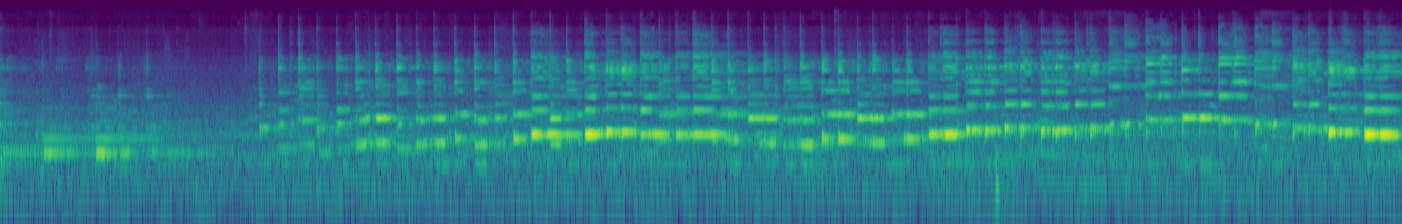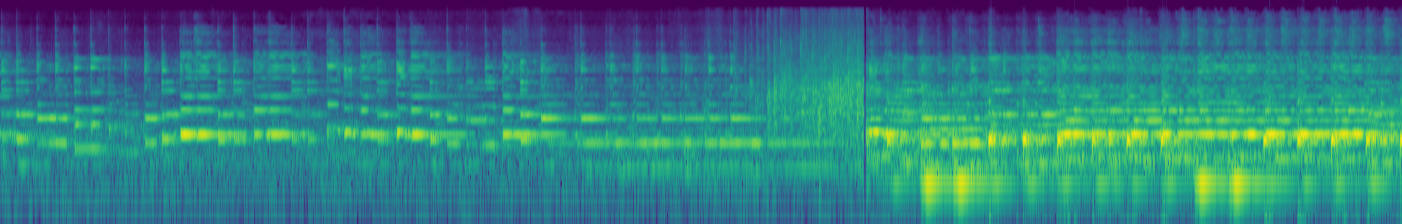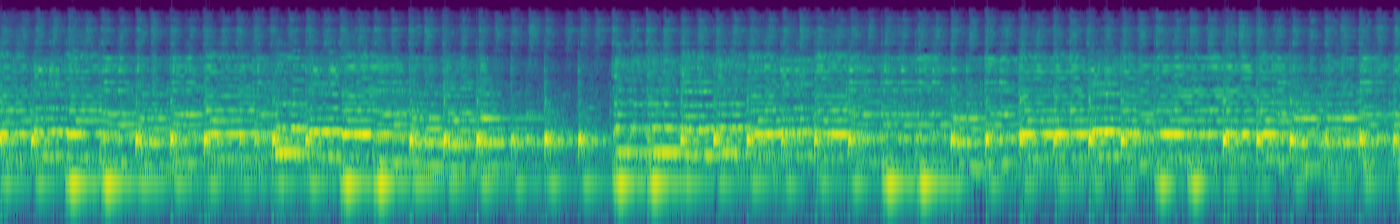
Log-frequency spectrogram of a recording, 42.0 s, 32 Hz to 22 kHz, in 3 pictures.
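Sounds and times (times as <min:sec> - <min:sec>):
plucked ouds and mandolins: 0:00.0 - 0:42.0.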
